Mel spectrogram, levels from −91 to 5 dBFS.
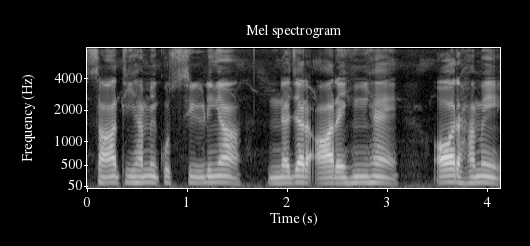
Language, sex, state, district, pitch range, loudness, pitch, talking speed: Hindi, male, Bihar, Vaishali, 120-130 Hz, -20 LUFS, 125 Hz, 175 wpm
